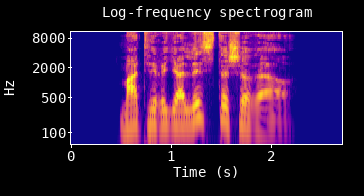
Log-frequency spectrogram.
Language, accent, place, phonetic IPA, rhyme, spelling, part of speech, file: German, Germany, Berlin, [matəʁiaˈlɪstɪʃəʁɐ], -ɪstɪʃəʁɐ, materialistischerer, adjective, De-materialistischerer.ogg
- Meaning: inflection of materialistisch: 1. strong/mixed nominative masculine singular comparative degree 2. strong genitive/dative feminine singular comparative degree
